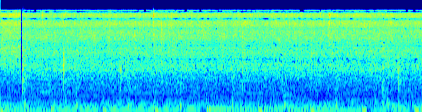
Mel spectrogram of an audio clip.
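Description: Chicken skin frying in a nonstick pan: a steady sizzle with scattered small pops and crackles.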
